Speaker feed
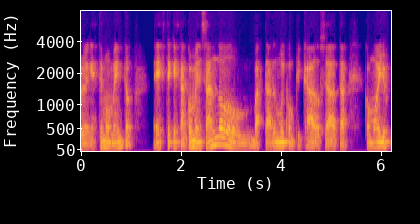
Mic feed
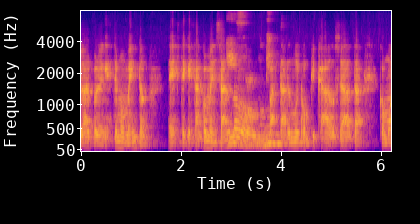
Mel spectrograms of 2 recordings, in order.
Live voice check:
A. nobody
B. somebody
B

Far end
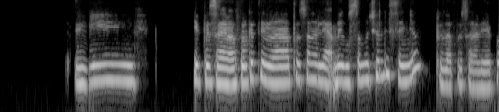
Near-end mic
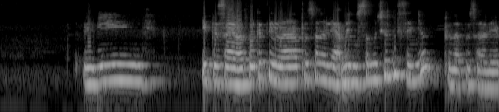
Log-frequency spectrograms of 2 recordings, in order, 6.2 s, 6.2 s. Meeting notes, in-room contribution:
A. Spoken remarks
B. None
B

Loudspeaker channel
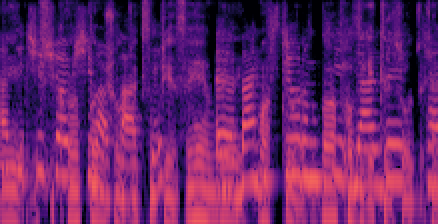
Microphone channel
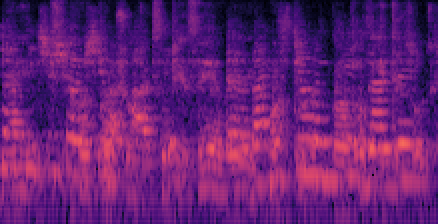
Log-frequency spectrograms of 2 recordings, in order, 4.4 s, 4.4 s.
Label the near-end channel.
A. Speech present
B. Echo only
B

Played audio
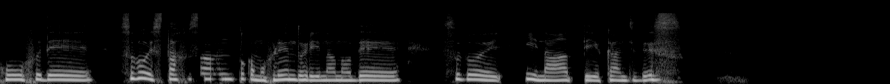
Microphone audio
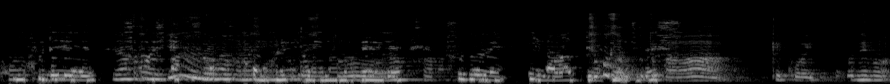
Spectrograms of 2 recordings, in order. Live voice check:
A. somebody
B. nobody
A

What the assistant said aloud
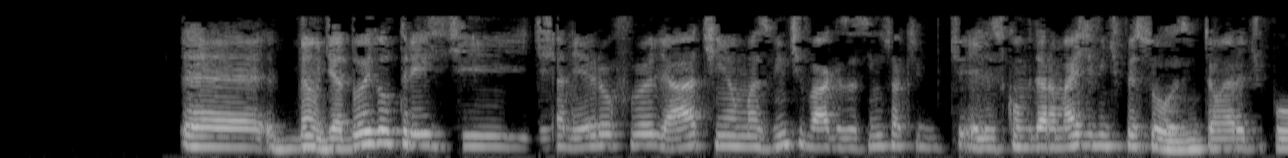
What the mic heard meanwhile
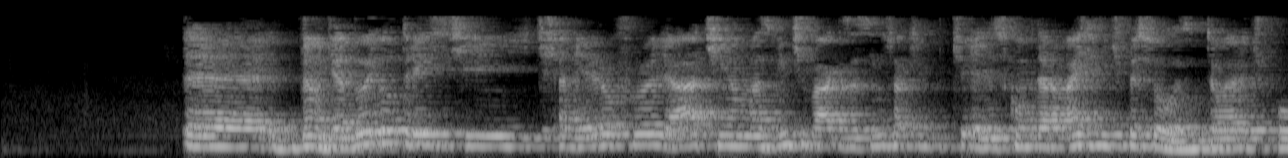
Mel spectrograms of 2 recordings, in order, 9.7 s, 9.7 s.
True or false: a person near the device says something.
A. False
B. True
A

